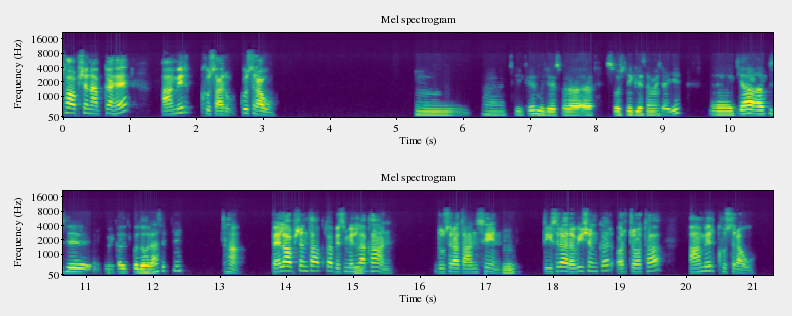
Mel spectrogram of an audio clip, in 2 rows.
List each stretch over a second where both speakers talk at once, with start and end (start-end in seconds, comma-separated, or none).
none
